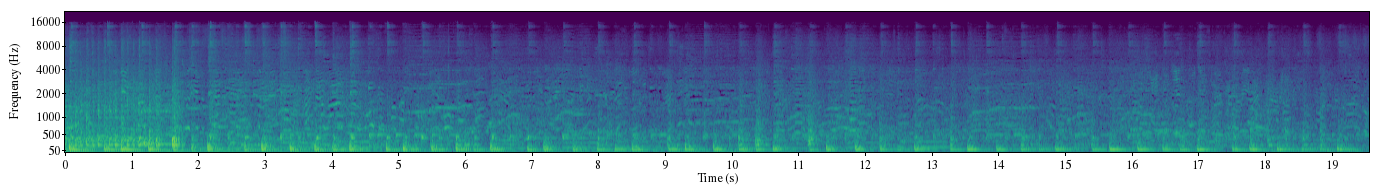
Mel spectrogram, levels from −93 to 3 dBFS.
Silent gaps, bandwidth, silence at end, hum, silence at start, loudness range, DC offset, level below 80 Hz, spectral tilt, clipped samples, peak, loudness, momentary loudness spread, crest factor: none; 15.5 kHz; 0 s; none; 0 s; 8 LU; under 0.1%; -40 dBFS; -7 dB/octave; under 0.1%; -6 dBFS; -30 LUFS; 12 LU; 22 dB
